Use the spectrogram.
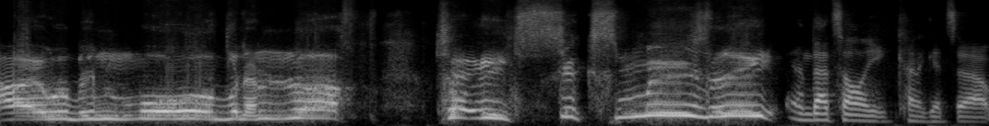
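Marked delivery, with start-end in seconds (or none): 0.0-5.2 loud giant voice, every word stretched very slow. Voicing a giant who is losing a fight and speaking Giant: Gundar's deep giant voice. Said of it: "the frequency at which they speak is so deep".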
